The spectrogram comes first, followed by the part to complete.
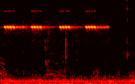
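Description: A high, single-pitched chirp repeated evenly two to three times a second, four chirps, stopping about a second and a half in.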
